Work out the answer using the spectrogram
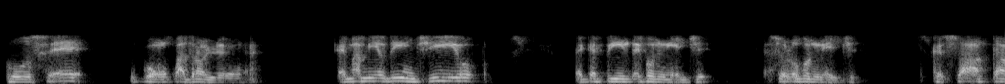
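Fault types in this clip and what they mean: AMR narrowband mobile codec: The speech went through AMR-NB, a 2G/3G phone codec that resamples to 8 kHz and rebuilds the voice from a vocal-tract model excited by sparse pulses every few milliseconds. Here it ran at a low rate, with the heavy damage pointing to a mode around 6.7 kbps. Nothing above about 3.8 kHz survives, so the voice sounds boxed-in and telephone-thin throughout, with a pronounced buzzy, synthetic edge.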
